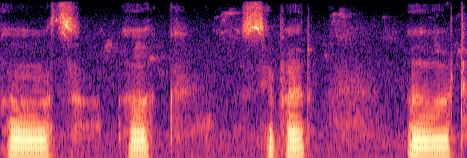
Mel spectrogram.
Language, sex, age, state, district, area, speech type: Kashmiri, male, 18-30, Jammu and Kashmir, Bandipora, rural, read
